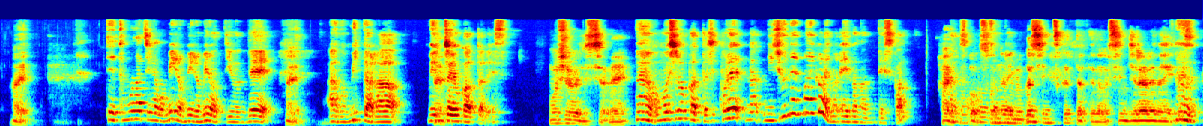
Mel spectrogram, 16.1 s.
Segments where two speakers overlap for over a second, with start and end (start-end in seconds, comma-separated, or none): 12.7-13.9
